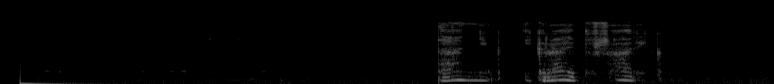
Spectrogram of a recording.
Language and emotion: Russian, neutral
